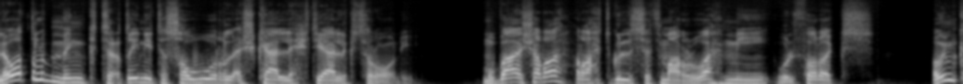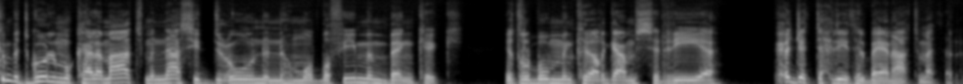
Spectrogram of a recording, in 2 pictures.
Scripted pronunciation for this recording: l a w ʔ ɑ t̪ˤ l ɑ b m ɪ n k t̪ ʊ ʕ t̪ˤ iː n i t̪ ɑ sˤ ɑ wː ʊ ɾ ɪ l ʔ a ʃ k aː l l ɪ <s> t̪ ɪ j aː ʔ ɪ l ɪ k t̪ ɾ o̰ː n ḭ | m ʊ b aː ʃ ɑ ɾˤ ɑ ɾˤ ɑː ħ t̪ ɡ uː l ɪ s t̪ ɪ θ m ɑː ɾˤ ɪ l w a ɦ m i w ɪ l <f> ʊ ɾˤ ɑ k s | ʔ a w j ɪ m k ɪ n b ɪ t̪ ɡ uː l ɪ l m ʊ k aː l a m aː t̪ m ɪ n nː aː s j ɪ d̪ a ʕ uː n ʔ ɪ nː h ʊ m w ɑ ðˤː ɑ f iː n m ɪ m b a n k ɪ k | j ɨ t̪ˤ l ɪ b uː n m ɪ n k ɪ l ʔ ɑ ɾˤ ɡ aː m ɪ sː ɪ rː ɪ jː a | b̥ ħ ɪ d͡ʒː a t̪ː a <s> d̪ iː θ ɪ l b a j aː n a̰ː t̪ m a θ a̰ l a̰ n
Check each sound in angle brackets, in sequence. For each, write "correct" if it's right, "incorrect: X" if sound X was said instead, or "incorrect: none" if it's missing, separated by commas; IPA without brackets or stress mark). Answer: incorrect: ħ, correct, incorrect: ħ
